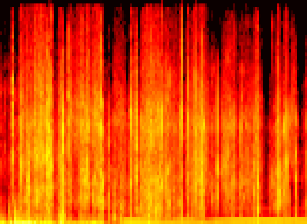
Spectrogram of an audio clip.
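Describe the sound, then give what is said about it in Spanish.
A sheet of paper is crumpled in the hands, giving a brief burst of crackly crinkling in the first second, followed by a steady low hum. “y daño este papel, ¿verdad? Y ustedes creen que este papel yo lo voy a tratar de ponerlo para atrás”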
